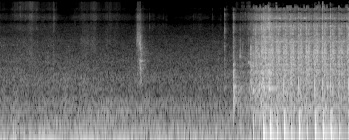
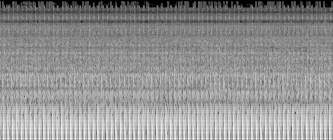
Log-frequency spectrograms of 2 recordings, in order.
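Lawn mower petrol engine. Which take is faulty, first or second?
first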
